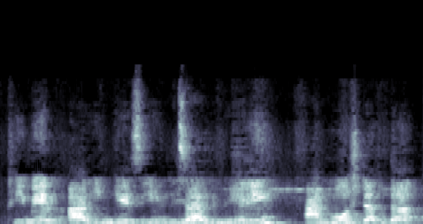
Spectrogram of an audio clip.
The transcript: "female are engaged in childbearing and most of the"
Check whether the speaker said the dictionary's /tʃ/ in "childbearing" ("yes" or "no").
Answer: no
